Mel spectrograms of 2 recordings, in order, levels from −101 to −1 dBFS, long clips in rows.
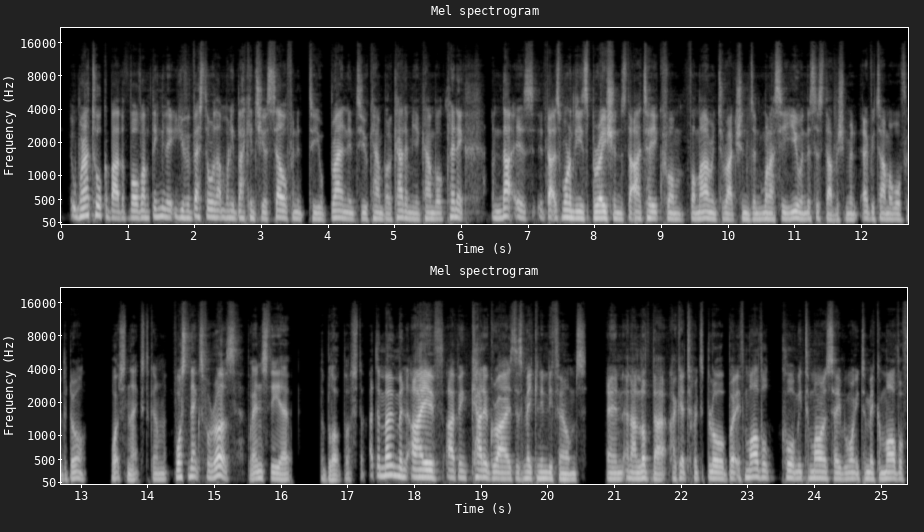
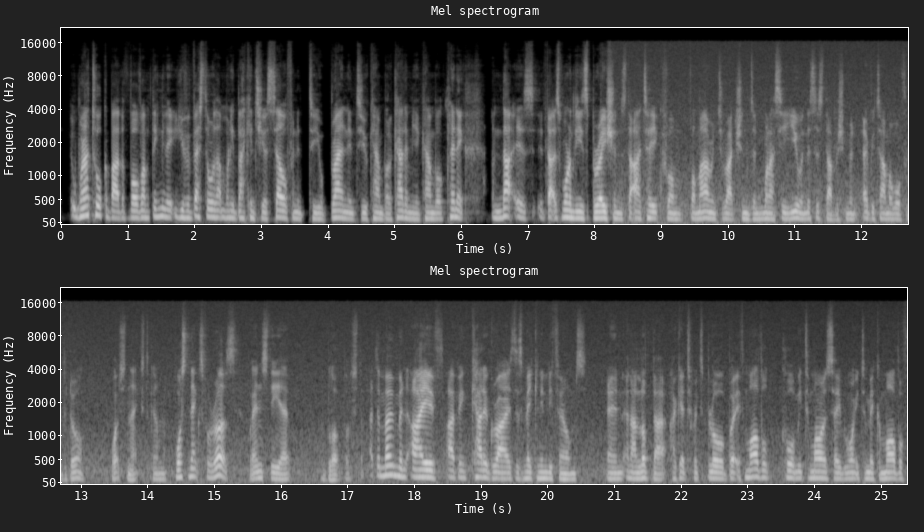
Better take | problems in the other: first | hiss; noticeable; from 8.5 s on; 20 dB below the speech

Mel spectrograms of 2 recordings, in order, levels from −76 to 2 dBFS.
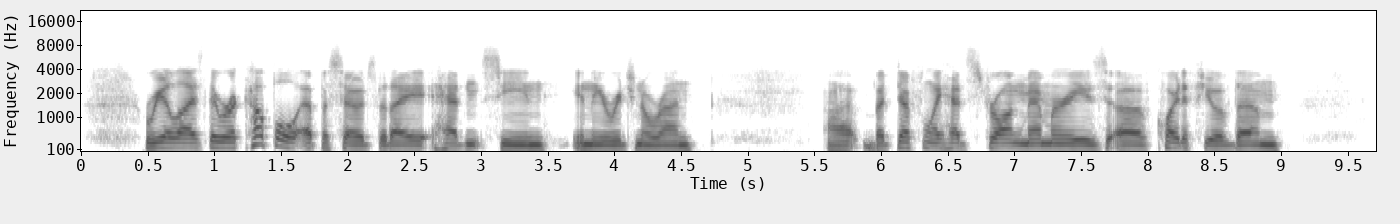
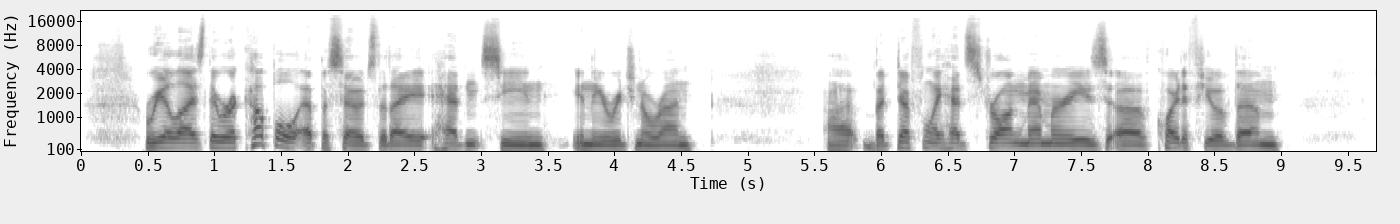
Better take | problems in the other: second | muffled; very; fading above 3 kHz

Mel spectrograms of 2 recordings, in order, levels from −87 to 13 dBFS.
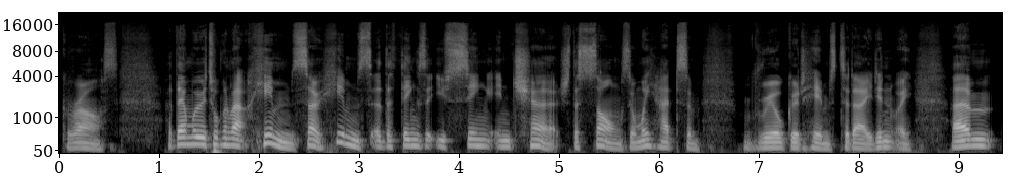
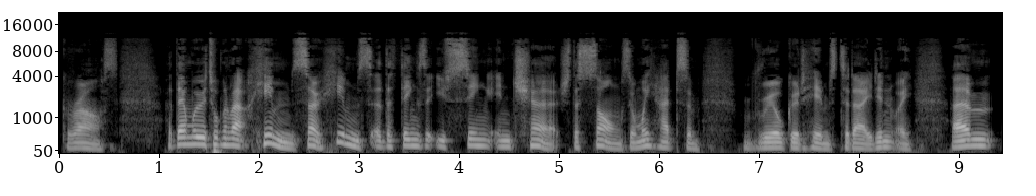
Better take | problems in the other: first | garbled, watery; slightly; nothing above 11 kHz

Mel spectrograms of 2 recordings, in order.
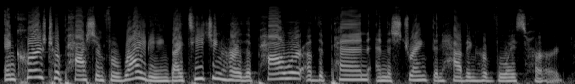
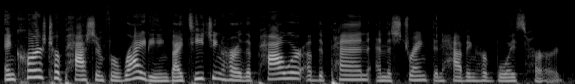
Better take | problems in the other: second | distortion; heavy; 6 dB below the speech

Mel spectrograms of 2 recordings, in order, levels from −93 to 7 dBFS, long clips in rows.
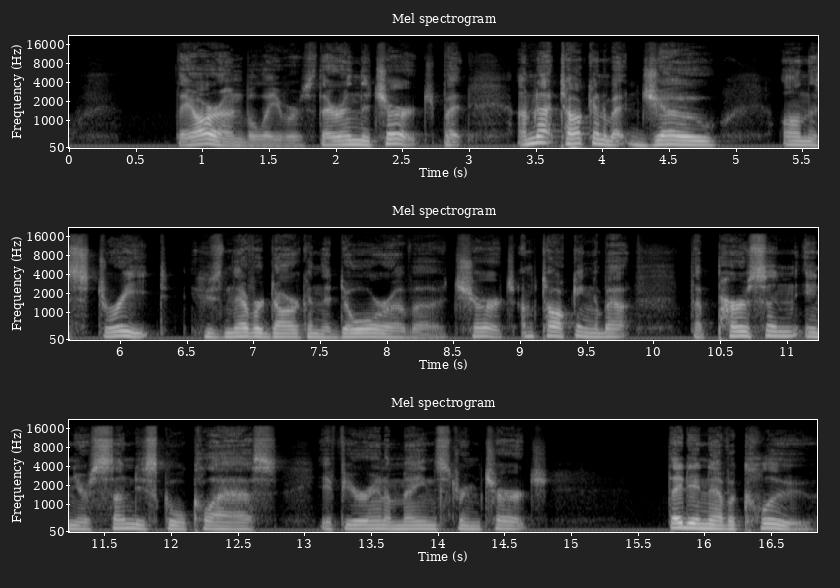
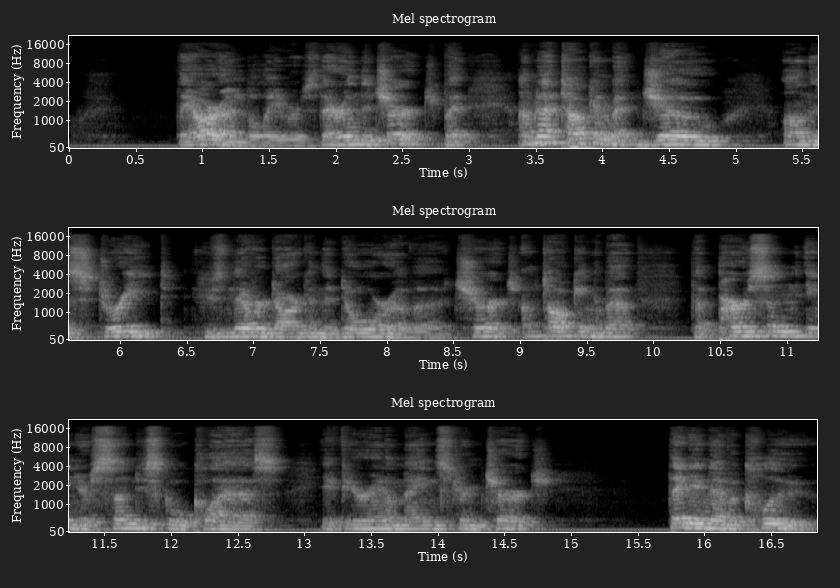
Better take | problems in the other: first | off-mic speech; far // room echo; slight; dies away in 0.3 s

